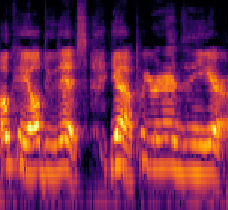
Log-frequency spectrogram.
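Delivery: put-on flat, wooden delivery. Mocking an actor's film performance: wooden Ryan Reynolds impression. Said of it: "he was so wooden".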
